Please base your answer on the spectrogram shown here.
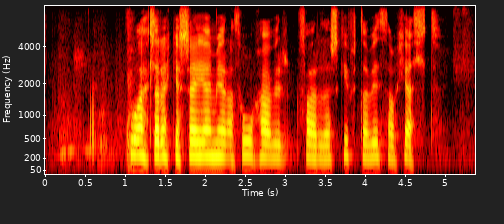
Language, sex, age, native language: Icelandic, female, 40-49, Icelandic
